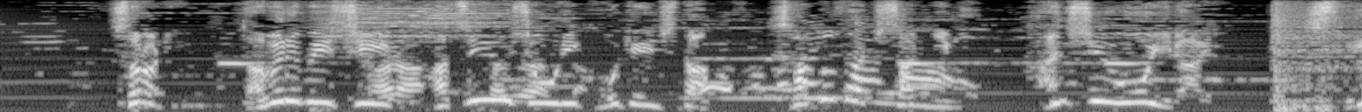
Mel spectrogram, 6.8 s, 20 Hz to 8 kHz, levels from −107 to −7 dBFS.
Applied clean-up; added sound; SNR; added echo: classical method spectral subtraction.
